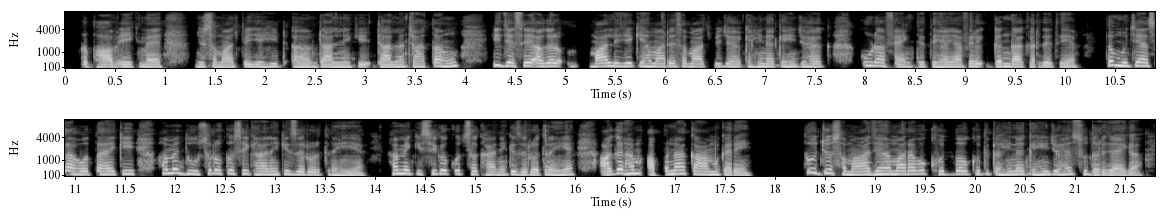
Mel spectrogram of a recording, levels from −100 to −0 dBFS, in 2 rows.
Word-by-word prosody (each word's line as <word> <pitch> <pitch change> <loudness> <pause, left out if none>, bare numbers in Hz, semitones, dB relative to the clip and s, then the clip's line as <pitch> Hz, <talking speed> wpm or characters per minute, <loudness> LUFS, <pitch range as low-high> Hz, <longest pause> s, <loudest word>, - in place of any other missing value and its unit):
प्रभाव 130 0 0
एक 135 - 0
मैं 140 0 +1 0.4
जो 130 - -1
समाज 130 -1 -1
पे 145 - +1
यही 145 +2 0
ड - - -18
अ, - - 0 0.2
डालने 130 0 +1
की 145 +2 -2
डालना 140 +2 +2
चाहता 155 +5 0
हूँ 195 +3 +1 0.3
कि 230 - +3
जैसे 195 -1 +2
अगर 185 0 +3 0.3
मान 175 +3 +4
लीजिए 180 -1 +2
कि - - +3
हमारे 165 0 +1
समाज 155 -2 -2
में 160 - -1
जो 160 -1 -1
है, 155 - -1
कहीं 150 0 -2
न 160 - +1
कहीं 150 0 +1
जो 145 - -3
है, 155 +1 +1 0.4
कूड़ा 210 -3 +1
फेंक 140 -2 -2
देते 135 +1 -2
हैं 140 +1 +2
या 145 -1 +1
फिर 160 +1 +1
गंदा 155 -2 +4
कर 130 - -3
देते 125 -1 -2
हैं, 115 0 -1 0.3
तो 240 - +3
मुझे 205 -1 +3
ऐसा 195 +1 0
होता 175 0 0
है 175 +1 +2
कि 195 +2 -1 0.3
हमें 230 +1 +3
दूसरों 195 +2 0
को 210 - +1
सिखाने 170 -3 0
की 185 +2 -1
ज़रूरत 155 -5 -1
नहीं 120 -2 +1
है। 115 0 -2 0.3
हमें 215 0 +5
किसी 190 +1 -3
को 205 0 +3
कुछ 190 - -2
सिखाने 155 -4 -1
की 170 - +1
ज़रूरत 150 -1 0
नहीं 140 -1 +2
है। 165 - +1 0.3
अगर 195 +7 +5
हम 220 +1 +5
अपना 200 +3 +3
काम 160 -1 +3
करें, 125 -3 -1 0.6
तो 265 - 0
जो 235 - +2
समाज 170 -2 +1
है 185 - +5
हमारा, 185 +1 +3
वो 200 +1 0
खुद-ब-खुद 185 +2 -2
कहीं 165 +1 +1
न 180 0 +3
कहीं 160 +1 +3
जो 175 -1 +1
है 180 +3 +1
सुधर 155 -6 -2
जाएगा। 125 -2 -1
165 Hz, 225 wpm, -22 LUFS, 145-185 Hz, 0.6 s, हमें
